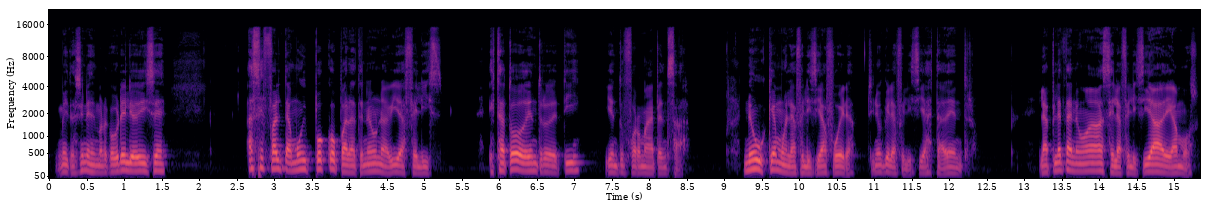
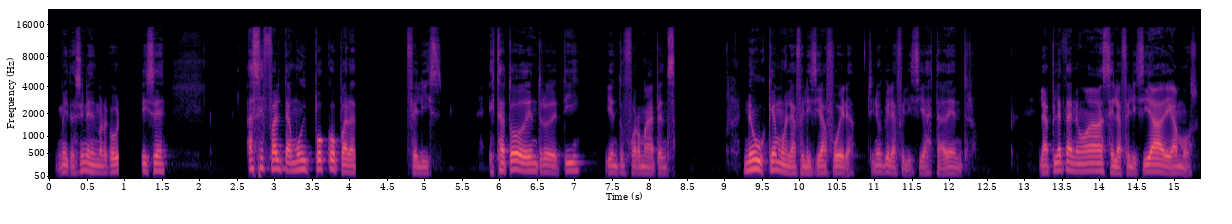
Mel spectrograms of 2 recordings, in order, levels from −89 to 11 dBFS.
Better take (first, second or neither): first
